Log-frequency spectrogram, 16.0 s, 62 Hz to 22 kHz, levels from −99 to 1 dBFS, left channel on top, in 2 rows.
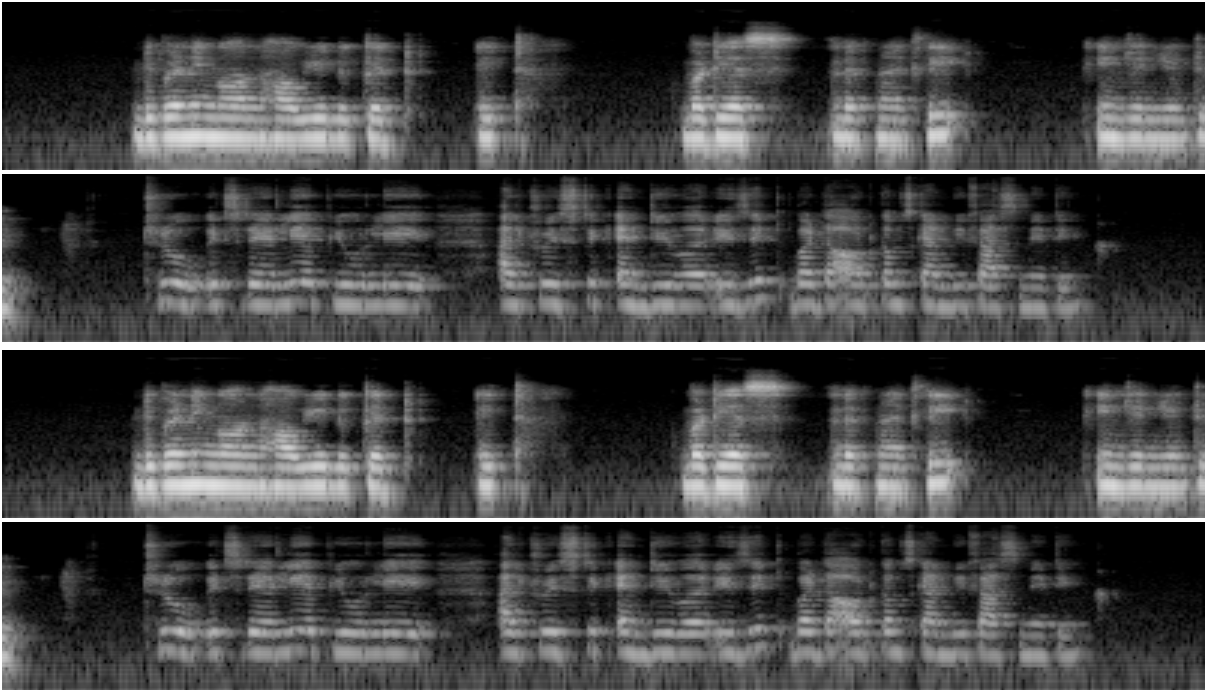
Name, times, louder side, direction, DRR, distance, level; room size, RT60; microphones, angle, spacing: voice 1, 0.9-2.6 3.2-3.5 4.5-5.2 5.5-6.4 7.3-8.1, right 1 dB, 20° right, 1 dB, 0.9 m, -24 dB
voice 2, 9.0-15.2, right 1 dB, 10° left, 1 dB, 2.3 m, -39 dB
17.0 x 7.5 x 2.6 m, 0.32 s
head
